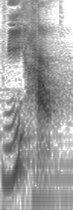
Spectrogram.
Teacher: Please take note that when we have two third tones, the first third tone is pronounced as the second tone. In 你好, 你 is pronounced as the second tone.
